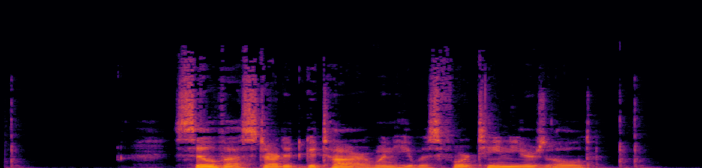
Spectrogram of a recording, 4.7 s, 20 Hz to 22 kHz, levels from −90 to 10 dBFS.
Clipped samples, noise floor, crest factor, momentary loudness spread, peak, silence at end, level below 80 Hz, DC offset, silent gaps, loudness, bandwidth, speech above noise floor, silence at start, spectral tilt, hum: under 0.1%; -79 dBFS; 20 dB; 9 LU; -2 dBFS; 0.45 s; -46 dBFS; under 0.1%; none; -20 LUFS; 15.5 kHz; 60 dB; 1.2 s; -5 dB/octave; none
